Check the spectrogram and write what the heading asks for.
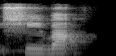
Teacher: Shiva is a ending with a hrasva, short vowel. We are not prolonging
